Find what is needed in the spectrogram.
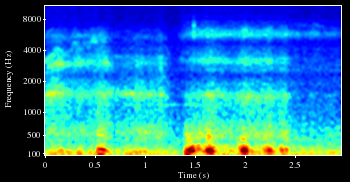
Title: Dog snores not too bad. Dog snoring when sleeping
